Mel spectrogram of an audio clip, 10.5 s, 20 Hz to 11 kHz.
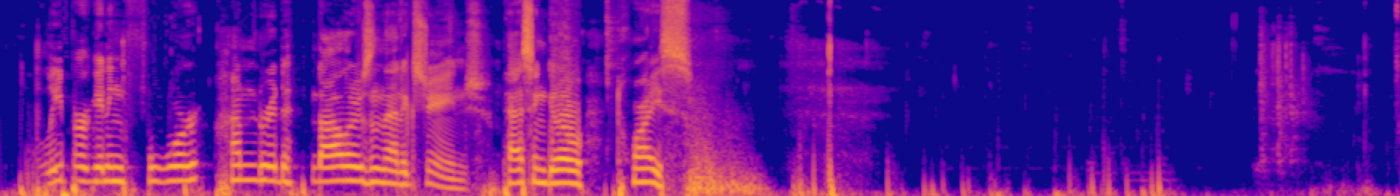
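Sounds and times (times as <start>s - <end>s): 
speech: 0.4s - 5.5s
dice rolled on a board: 9.4s - 10.3s.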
